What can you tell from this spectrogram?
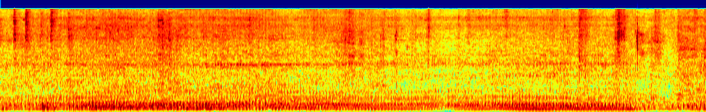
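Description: Motorbike engine running steadily while riding, with a slight dip in level about halfway through.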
